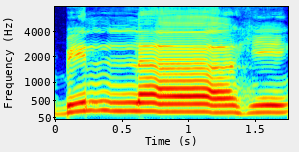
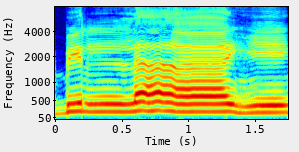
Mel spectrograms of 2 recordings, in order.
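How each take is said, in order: Both takes have the same delivery.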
